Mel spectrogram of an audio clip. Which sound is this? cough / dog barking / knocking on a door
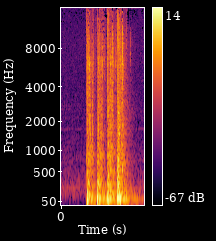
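knocking on a door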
